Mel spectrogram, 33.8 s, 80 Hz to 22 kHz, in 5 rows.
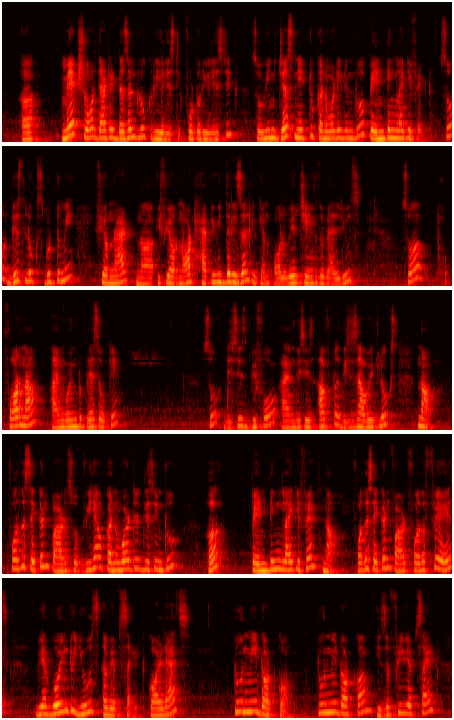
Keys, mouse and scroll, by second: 14.5 click, 14.7 click, 29.5 click, 33.5 scroll down 1.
